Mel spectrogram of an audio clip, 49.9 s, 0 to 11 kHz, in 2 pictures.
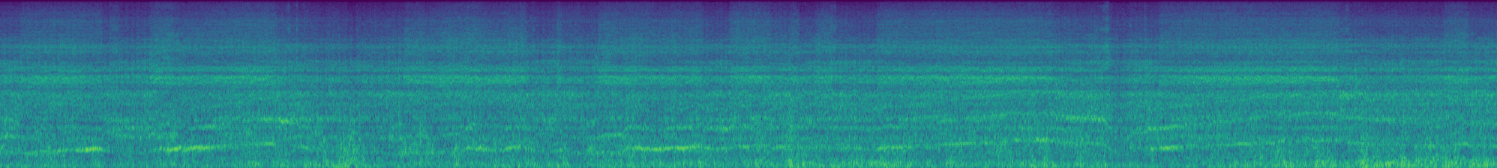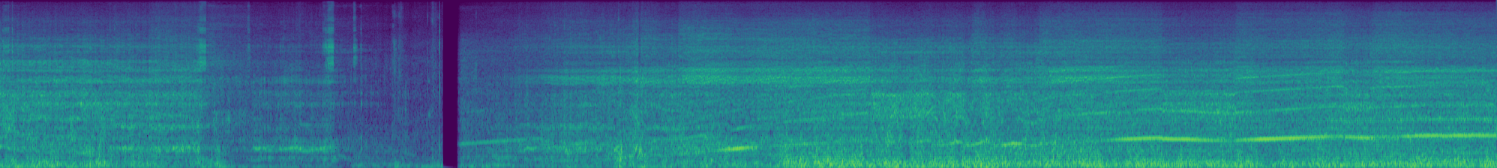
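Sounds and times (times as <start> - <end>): electric motor whine: 0.0 - 49.9
wind and tyre noise: 0.0 - 49.9.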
